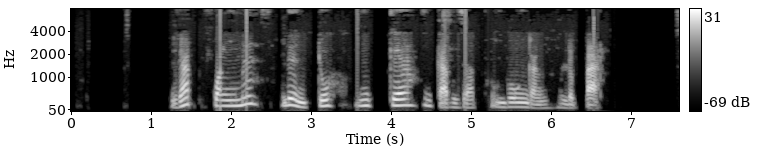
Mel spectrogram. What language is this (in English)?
Ngombale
